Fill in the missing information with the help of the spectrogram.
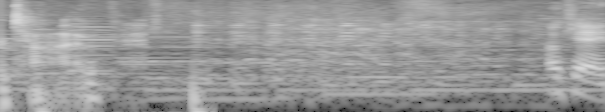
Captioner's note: audience laughter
